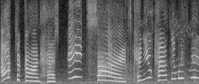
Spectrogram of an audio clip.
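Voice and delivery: very high-pitched, squeaky puppet voice. Speaker notices their own voice sounds nasal and goes into an Elmo voice. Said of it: "kind of like an Elmo voice".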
